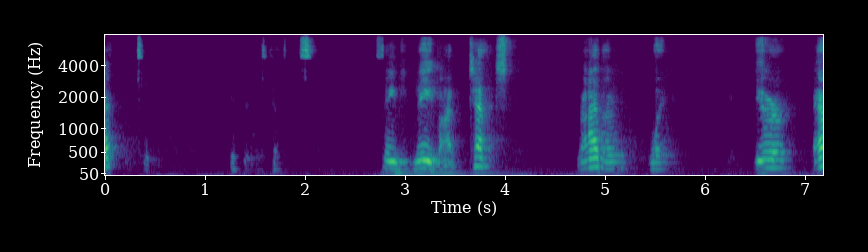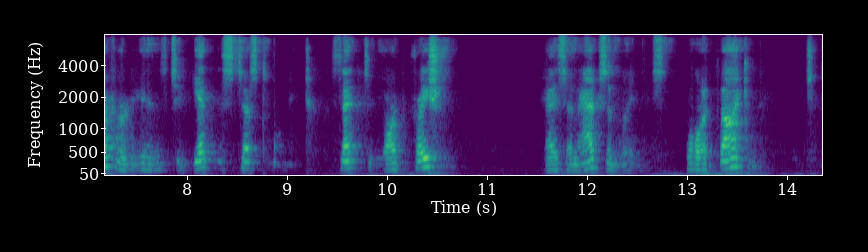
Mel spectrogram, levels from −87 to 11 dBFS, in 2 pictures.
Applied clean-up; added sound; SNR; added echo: neural mask model DeepFilterNet 3.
